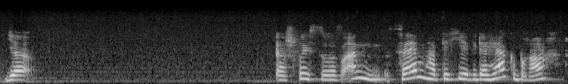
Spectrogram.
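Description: A woman's voice: on the high side, slow, low-quality recording. A woman playing in an improvised role-play, speaking in casual in-character conversation. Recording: faint background hiss.

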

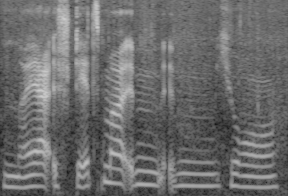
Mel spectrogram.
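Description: A woman's voice: lowish voice, steady tone, takes it slowly, slight background noise. A woman improvising a practical female pirate crewmate in an audio drama, talking in a rambling, colloquial way. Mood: chatty.

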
